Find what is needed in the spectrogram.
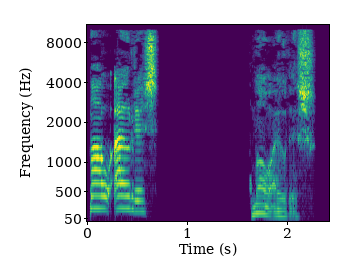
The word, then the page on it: Maurus: Dutch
